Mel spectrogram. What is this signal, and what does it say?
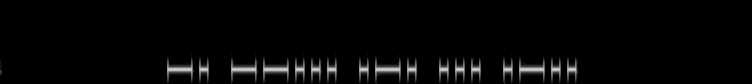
Morse code, heard as a keyed tone, about 15 wpm, 700 Hz. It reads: N7RSL
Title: USA Call Signs - 5 Characters - Repeated 3x - 15wpm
